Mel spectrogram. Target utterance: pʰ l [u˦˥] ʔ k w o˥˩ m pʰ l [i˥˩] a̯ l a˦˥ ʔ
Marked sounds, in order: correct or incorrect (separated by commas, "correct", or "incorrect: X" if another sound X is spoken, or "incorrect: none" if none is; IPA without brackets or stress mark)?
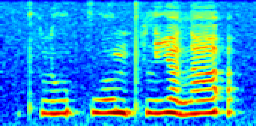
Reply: correct, correct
